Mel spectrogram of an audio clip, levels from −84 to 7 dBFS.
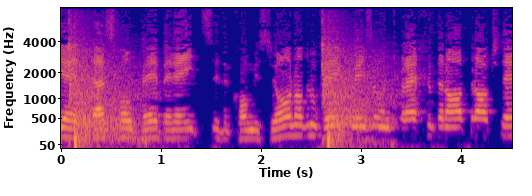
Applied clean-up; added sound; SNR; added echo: classical method Wiener filter.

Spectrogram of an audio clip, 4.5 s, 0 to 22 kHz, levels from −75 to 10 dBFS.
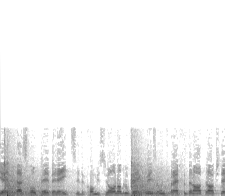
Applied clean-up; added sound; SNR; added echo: none; Gunshot, gunfire; 4 dB; none.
